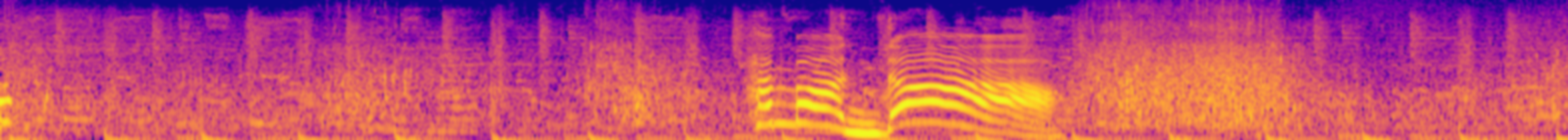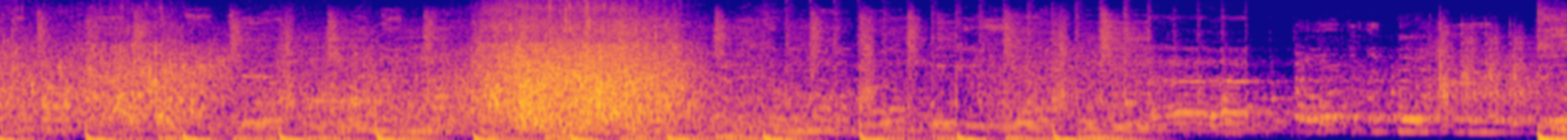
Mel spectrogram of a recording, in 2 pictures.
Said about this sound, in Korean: 그렇다면 시원한 파도 소리 한번 들을까요?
